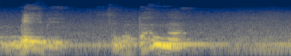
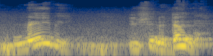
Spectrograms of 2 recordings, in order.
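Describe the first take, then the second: First: The voice is quieter and lower. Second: The voice is at normal loudness.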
